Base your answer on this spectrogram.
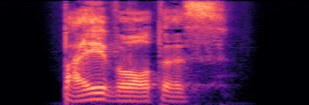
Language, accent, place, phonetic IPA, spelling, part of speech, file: German, Germany, Berlin, [ˈbaɪ̯ˌvɔʁtəs], Beiwortes, noun, De-Beiwortes.ogg
- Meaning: genitive of Beiwort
